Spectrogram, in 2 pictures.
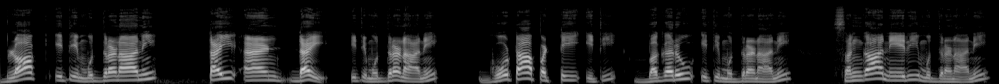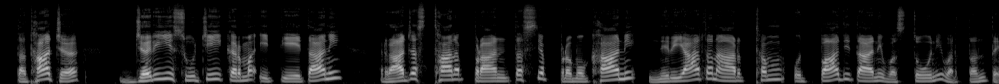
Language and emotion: Sanskrit, neutral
